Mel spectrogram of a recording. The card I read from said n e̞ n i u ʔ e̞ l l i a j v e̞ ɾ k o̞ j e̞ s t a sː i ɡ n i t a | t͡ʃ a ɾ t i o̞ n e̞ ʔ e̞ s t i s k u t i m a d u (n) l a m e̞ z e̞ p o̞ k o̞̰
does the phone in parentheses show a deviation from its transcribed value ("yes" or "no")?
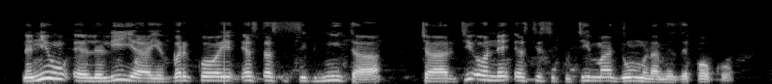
yes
